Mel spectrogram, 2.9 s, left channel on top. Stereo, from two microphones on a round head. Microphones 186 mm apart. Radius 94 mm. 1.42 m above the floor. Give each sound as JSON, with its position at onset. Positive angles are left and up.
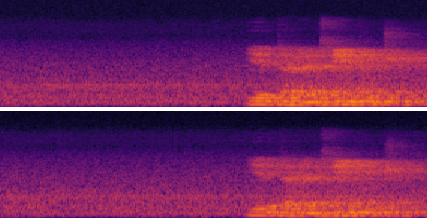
{"t": 1.6, "sound": "a man speaking", "side_deg": 65, "distance_m": 1.4}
